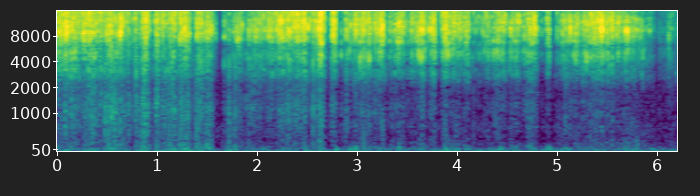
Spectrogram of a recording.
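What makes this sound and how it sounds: Long nails scratch along the bristled surface of two pink, hollow plastic velcro hair rollers held side by side. The result is a continuous, dense, bright rasping crackle, broken by a few brief dips, with a steady low rumble underneath.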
